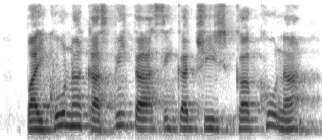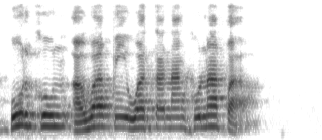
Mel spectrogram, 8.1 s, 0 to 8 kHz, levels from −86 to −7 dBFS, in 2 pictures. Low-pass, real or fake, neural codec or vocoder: 7.2 kHz; fake; codec, 16 kHz, 4 kbps, X-Codec, HuBERT features, trained on LibriSpeech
